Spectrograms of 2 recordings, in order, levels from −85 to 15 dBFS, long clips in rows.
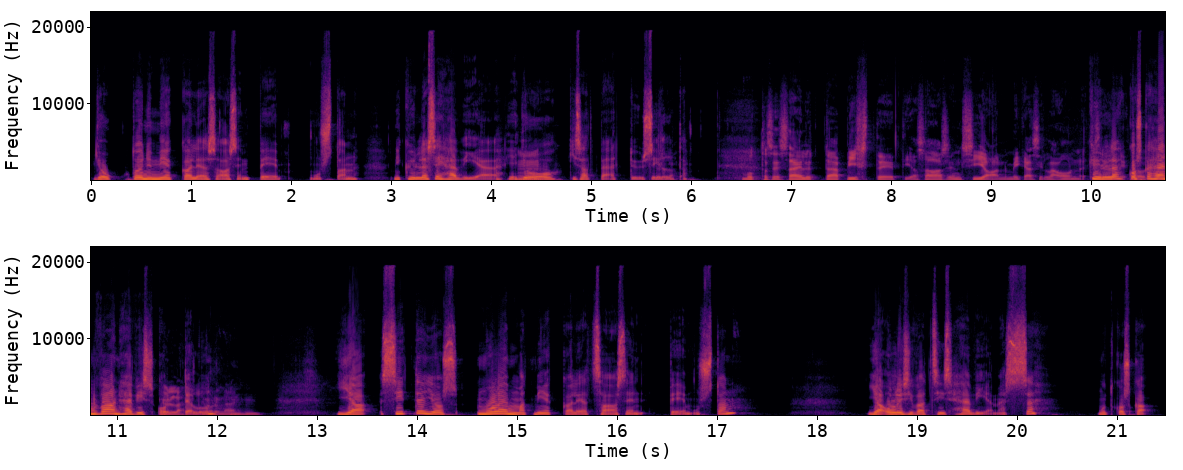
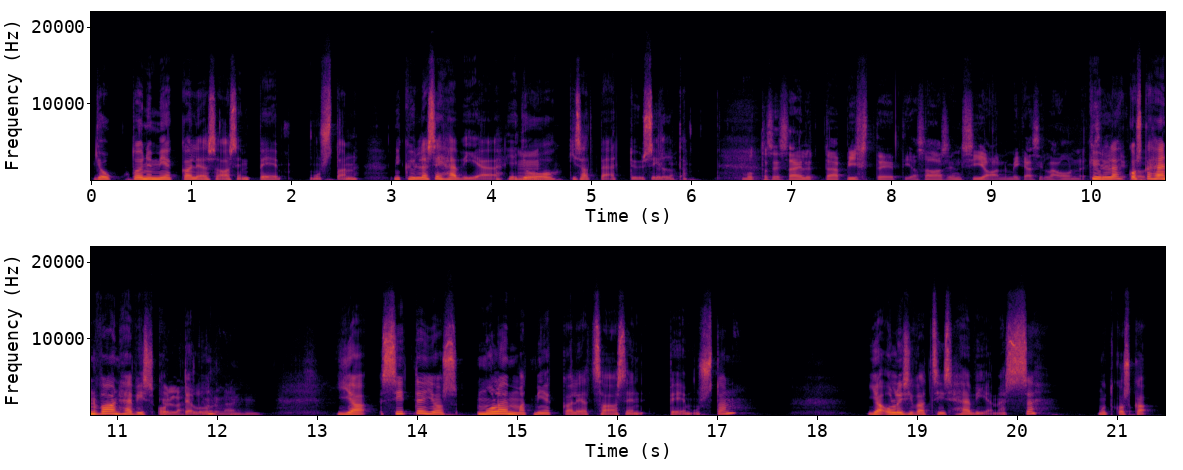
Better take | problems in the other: second | distortion; slight; 10 dB below the speech

